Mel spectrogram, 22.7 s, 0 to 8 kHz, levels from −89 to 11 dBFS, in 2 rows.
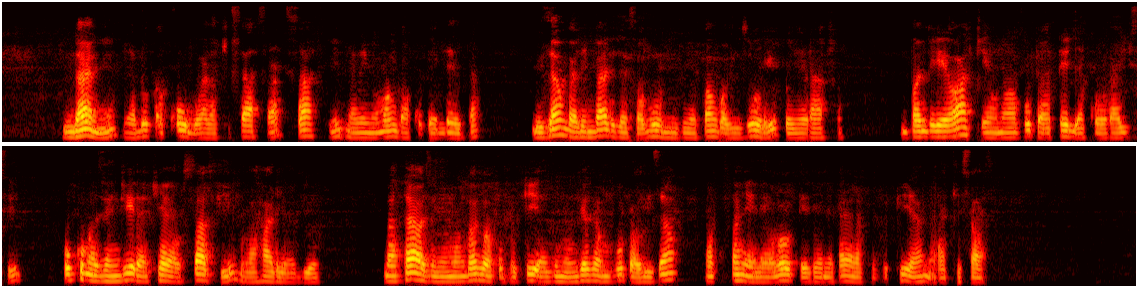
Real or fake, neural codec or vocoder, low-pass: fake; codec, 44.1 kHz, 2.6 kbps, SNAC; 7.2 kHz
